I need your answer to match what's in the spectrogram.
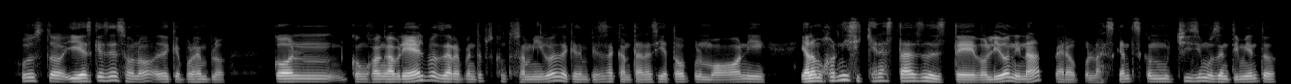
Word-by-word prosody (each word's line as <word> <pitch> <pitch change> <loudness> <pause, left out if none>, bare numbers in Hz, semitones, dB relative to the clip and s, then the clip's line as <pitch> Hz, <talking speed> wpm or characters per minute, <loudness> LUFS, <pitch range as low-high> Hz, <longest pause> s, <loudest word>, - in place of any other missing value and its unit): Justo. 150 -3 -1
Y 145 +1 +3
es 150 -2 +5
que 180 - -1
es 175 - -3
eso, 155 -9 -2
¿no? 125 - -3
De 125 +1 -3
que, - - -6
por 120 +1 -4
ejemplo, 115 -3 -6 0.5
con 135 -5 +3
con 125 0 -6
Juan 125 +1 0
Gabriel, 130 +8 +5
pues 190 -5 -2
de 135 -1 +5
repente, 125 +3 -4
pues - - -17
con 140 - -16
tus 120 - -14
amigos 120 +8 -1
de - - +1
que 125 - -5
empiezas 120 +2 -8
a 135 - -4
cantar 115 -2 -4
así 120 +1 -6
a 120 - -4
todo 125 0 -2
pulmón 115 0 -3
y 125 -2 -3 0.4
y - - +9
a - - +12
lo 150 - +9
mejor 175 +4 -2
ni 210 0 +3
siquiera 170 -2 -5
estás, 160 -1 +2
este, 115 -7 +2
dolido 115 +8 +4
ni 140 - +1
nada, 120 0 +1
pero, 115 -2 -4
pues, 105 -1 -10
las 100 -1 -9
cantas 130 +2 -6
con 135 - -3
muchísimo 145 +2 -4
sentimiento. 125 0 -2
130 Hz, 230 wpm, -24 LUFS, 120-145 Hz, 0.5 s, a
